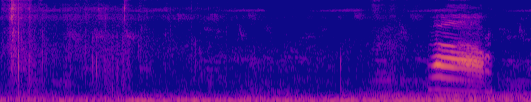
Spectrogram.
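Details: Pet cat, kept as a cute, talkative house cat, gives a single short harmonic meow near the end, slightly falling in pitch, after a quiet stretch with faint clicks and a low background hum.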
